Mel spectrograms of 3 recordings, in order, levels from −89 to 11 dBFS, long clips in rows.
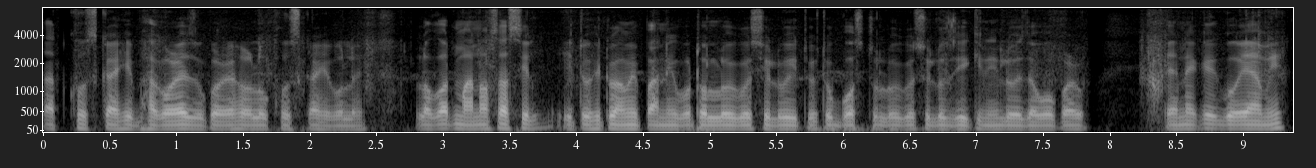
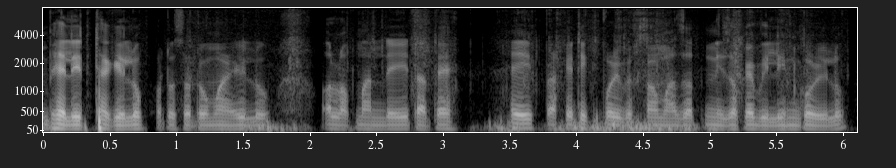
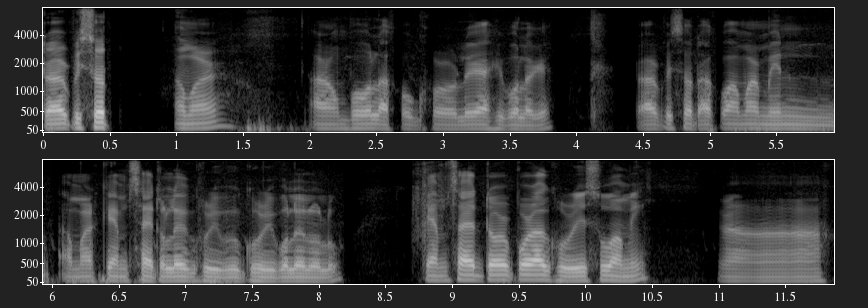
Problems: background sounds at intervals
